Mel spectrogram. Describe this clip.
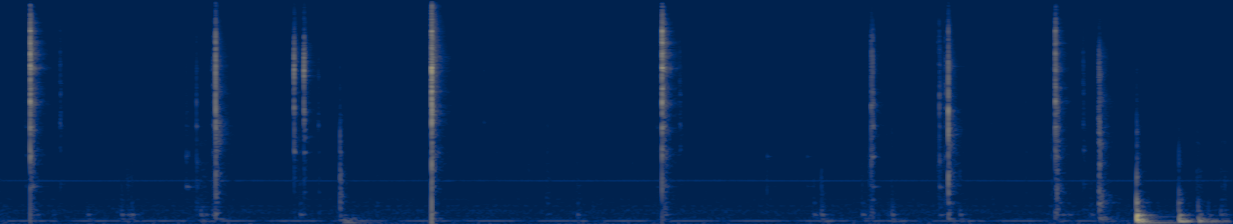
Single Barreled Shotgun Loading
Sound of a single barreled break-action shot gun being opened, cocked, dry-fired, opened, loaded, then opened again ejecting the shell
barreled, shotgun, loaded, single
